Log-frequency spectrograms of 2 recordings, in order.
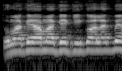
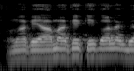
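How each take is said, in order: First: Higher, loud preaching call; loud rhetorical question. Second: Soft rhetorical question. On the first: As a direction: throw the question out to the crowd. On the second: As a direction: ask it quietly to the crowd. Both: Shown as a demonstration. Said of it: "তাহলে তোমাকে আমাকে কি করা লাগবে?".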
